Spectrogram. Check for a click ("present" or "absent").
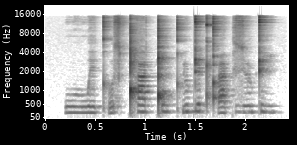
present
